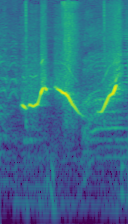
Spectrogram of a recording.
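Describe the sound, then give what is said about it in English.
A person whistles a short, swooping sign-off tune that glides up and down in pitch, imitating a dolphin's call, clear with no talking. “So I'm going to whistle my sign off like a dolphin might.”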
